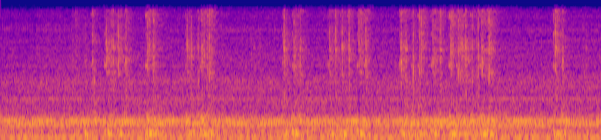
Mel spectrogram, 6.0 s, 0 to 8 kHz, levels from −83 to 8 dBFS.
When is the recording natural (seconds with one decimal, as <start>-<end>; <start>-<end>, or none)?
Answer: 0.0-6.0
